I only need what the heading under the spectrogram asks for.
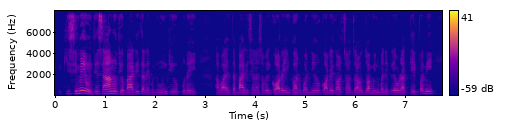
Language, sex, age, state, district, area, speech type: Nepali, female, 60+, West Bengal, Kalimpong, rural, spontaneous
